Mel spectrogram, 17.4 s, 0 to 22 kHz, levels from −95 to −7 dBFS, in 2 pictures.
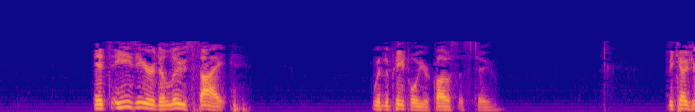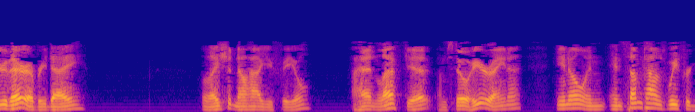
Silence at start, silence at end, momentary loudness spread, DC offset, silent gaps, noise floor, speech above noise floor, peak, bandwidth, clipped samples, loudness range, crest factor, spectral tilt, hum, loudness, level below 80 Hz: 1.2 s; 0 s; 16 LU; under 0.1%; none; -75 dBFS; 47 dB; -10 dBFS; 5 kHz; under 0.1%; 6 LU; 20 dB; -9.5 dB/octave; 60 Hz at -65 dBFS; -28 LUFS; -66 dBFS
